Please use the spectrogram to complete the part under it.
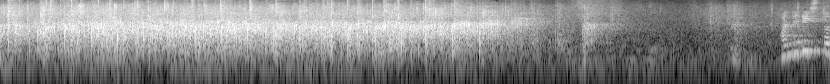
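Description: An audience in a hall applauds loudly and steadily at the close of a public candidates' debate for an election. The dense clapping fades after about five seconds, leaving sparse claps and some talk.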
